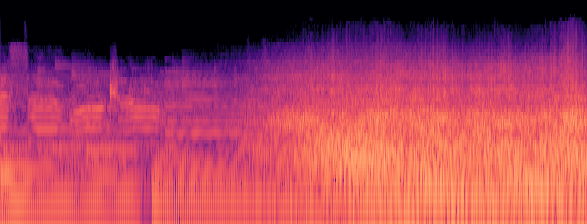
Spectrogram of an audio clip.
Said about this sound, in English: Of course, maybe that's because he's got all those jet engine sounds in there, which kind of get my juices flowing.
